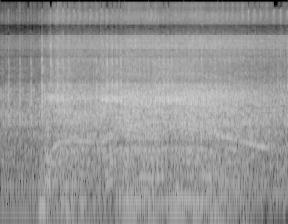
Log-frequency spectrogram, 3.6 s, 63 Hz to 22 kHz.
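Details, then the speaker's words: Daewoo Lanos 1.5 at idle: steady, quick knocking about four a second; not fixed by replacing hydraulic lifters, it was piston slap from cylinder wear, cured by boring the cylinders, new pistons and rings, crankshaft grind and new bearings. "Маємо ось такий стук в Ланусі 1,5."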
